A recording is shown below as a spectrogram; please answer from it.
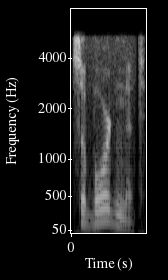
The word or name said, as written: subordinate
